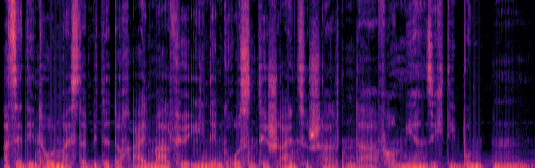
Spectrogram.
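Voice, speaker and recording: The author in a radio play and narrates wryly in the first person. His voice is extremely deep and gravelly, with soft music underneath. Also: steady tone, brisk.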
